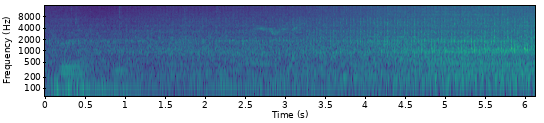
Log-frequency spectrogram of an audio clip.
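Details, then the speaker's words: Mazda 6 2.2 diesel after timing chain replacement, earlier rattle gone: engine catches and settles into an even idle that builds slightly, no ticking or chain rattle; slight idler/pulley bearing whine noted, otherwise healthy normal start and idle. "Okay, and there's no ticking noise anymore, tapping noise, all quiet."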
